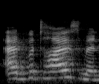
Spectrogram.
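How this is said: It is said with an American pronunciation. "is the American pronunciation"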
